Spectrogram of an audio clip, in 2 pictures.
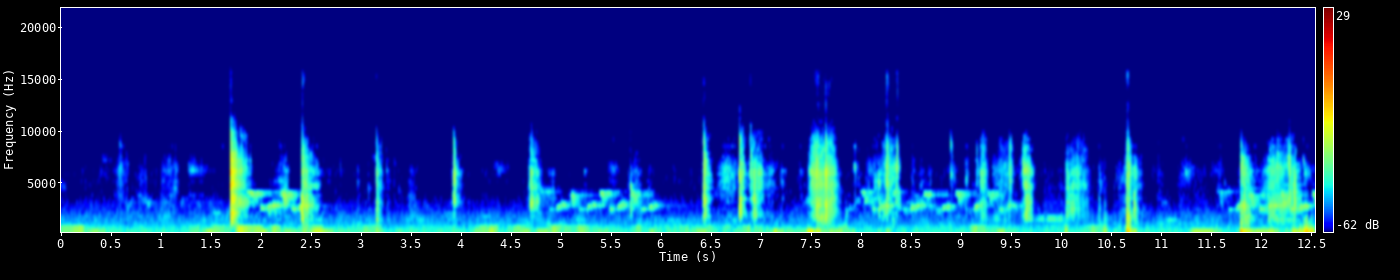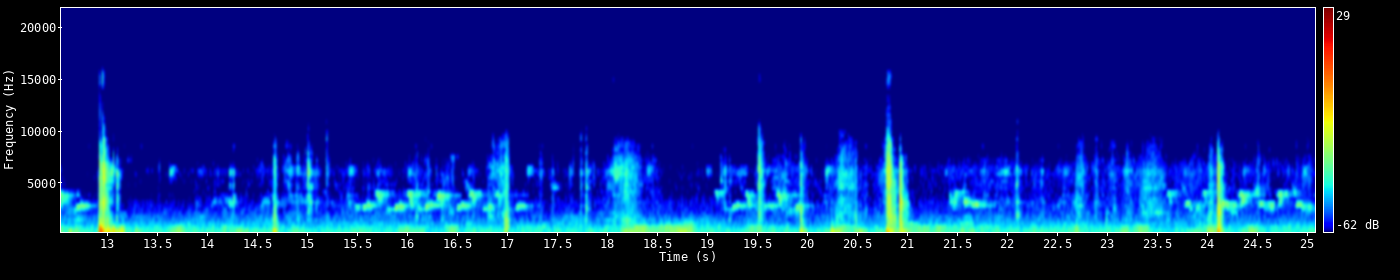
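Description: Birds chirping in short phrases repeated every few seconds, with scattered sharp knocks and clicks from garden tool work.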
